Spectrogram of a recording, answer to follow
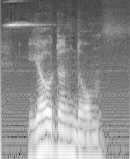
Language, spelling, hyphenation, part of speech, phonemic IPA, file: Dutch, jodendom, jo‧den‧dom, noun, /ˈjoː.də(n)ˌdɔm/, Nl-jodendom.ogg
- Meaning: Judaism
